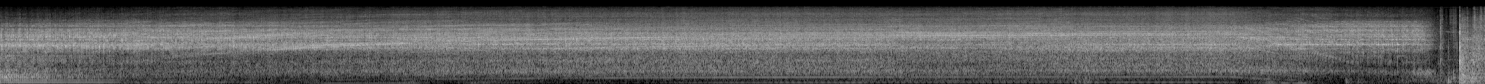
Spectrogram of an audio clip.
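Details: Variable-speed angle grinder reassembled after regreasing the gearbox, on test run: a smooth high whine that climbs and holds a steady pitch, no grinding or rattle; sounds better than before, normal running.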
